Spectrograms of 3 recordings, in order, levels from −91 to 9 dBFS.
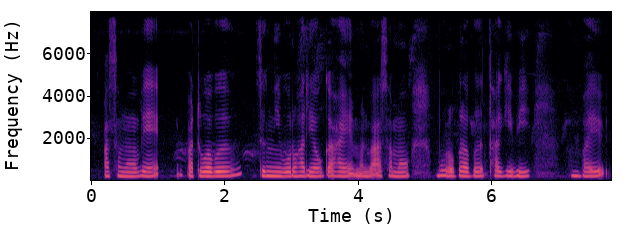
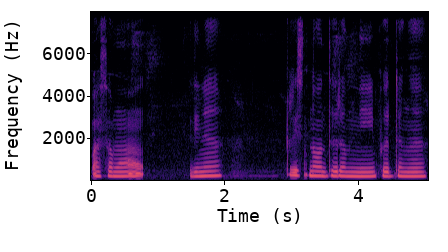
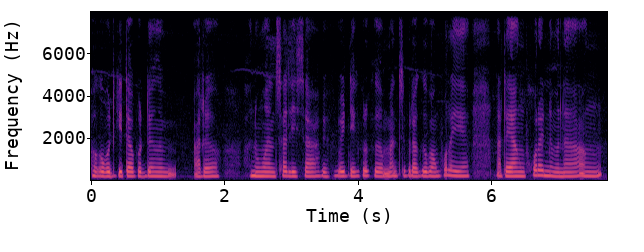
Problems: low volume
